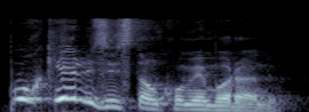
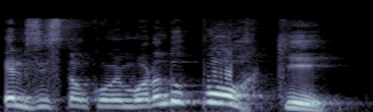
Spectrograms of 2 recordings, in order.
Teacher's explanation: no fim da frase o porque ele fica mais tonico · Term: mais tônico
